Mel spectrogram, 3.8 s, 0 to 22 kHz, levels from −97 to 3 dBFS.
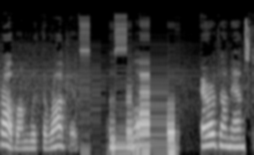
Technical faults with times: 1.21-2.69 robotic sound from repeated short buffers
3.64-3.74 damaged data in a compressed stream

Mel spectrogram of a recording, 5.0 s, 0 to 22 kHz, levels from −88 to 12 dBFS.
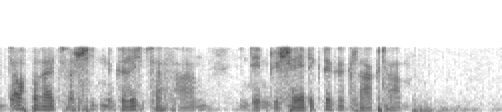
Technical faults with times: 0.00-5.03 tandem speech coding

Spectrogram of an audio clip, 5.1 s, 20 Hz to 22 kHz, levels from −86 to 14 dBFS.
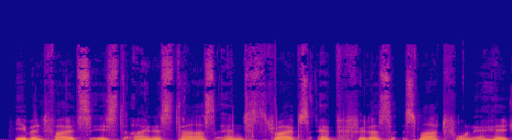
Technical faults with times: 2.33-3.54 train of clicks

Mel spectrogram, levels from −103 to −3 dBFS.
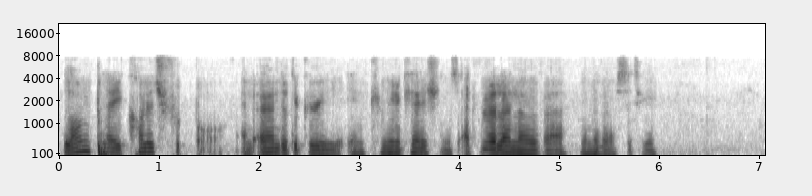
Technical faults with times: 0.00-7.06 Speex codec

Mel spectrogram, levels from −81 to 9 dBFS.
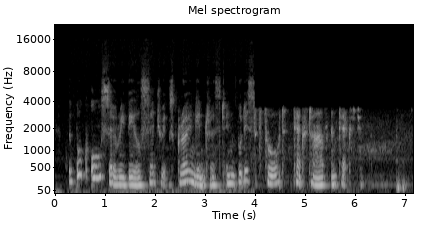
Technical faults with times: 3.99-7.18 input switched to a poorer device

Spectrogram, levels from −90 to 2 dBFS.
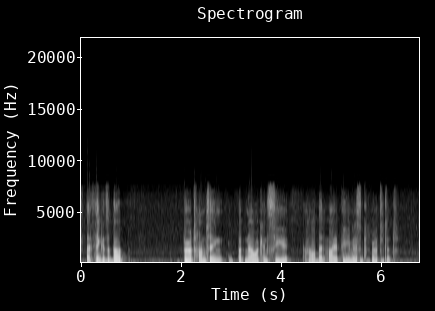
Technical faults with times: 4.62-6.06 robotic sound from repeated short buffers

